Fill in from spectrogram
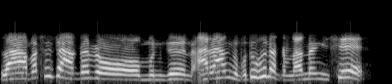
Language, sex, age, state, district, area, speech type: Bodo, female, 45-60, Assam, Chirang, rural, conversation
